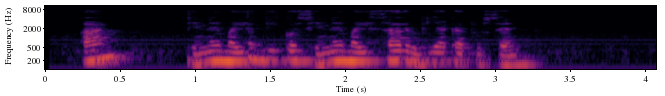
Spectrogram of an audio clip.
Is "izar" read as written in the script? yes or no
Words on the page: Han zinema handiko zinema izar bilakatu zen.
yes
